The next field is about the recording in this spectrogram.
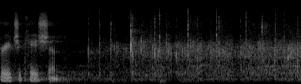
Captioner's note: attendees applauding; attendees cheering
